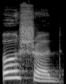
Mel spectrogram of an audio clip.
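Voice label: "ӧшӧд", Komi, female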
